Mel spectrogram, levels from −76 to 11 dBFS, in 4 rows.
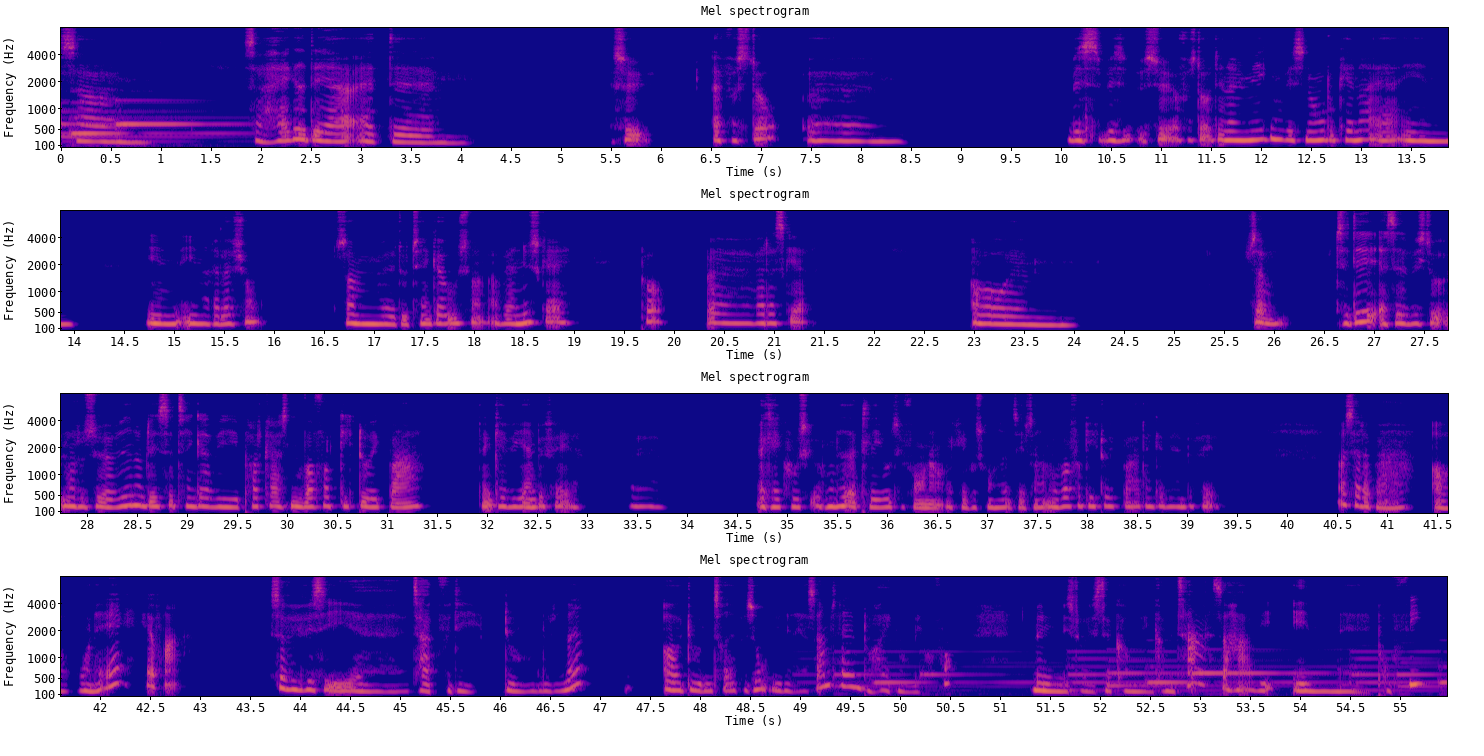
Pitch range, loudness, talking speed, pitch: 195-230 Hz, -32 LUFS, 155 wpm, 210 Hz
